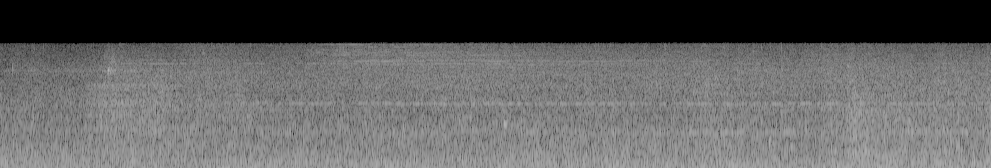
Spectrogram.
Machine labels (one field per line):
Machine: pump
